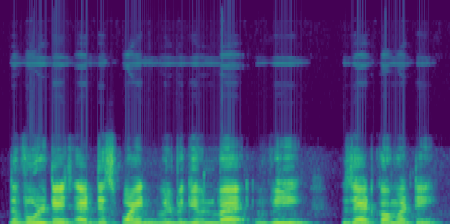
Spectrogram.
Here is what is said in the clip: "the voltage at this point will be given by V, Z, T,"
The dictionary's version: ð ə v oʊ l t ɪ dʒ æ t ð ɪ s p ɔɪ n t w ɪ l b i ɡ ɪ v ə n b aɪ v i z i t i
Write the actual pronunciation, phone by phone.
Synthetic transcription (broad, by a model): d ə v oʊ l t ɪ dʒ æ t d ɪ s p ɔɪ n t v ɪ l b i ɡ ɪ v ə n b aɪ v i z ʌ t i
